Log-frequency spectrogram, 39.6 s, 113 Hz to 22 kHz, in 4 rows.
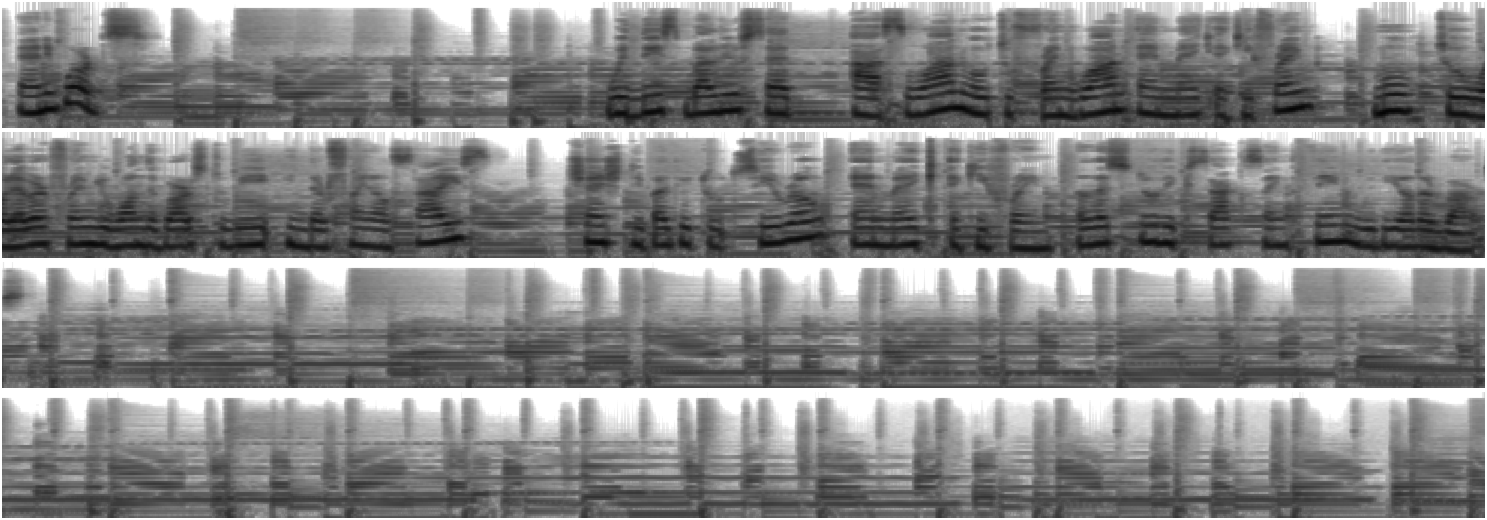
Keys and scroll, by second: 7.0 i, 21.3 Tab, 25.6 Tab, 26.9 |, 32.1 Tab, 35.7 Tab, 37.0 shift+\, 39.0 shift+\.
